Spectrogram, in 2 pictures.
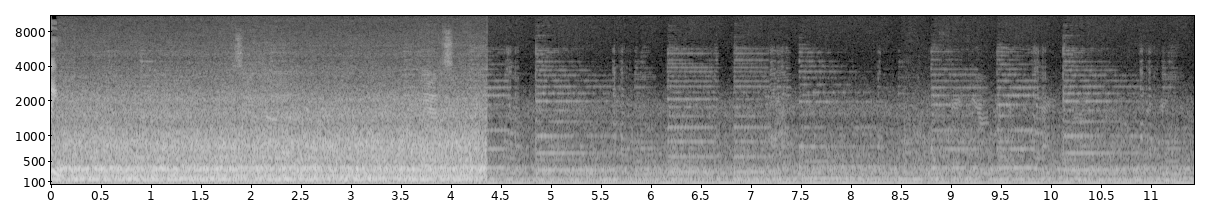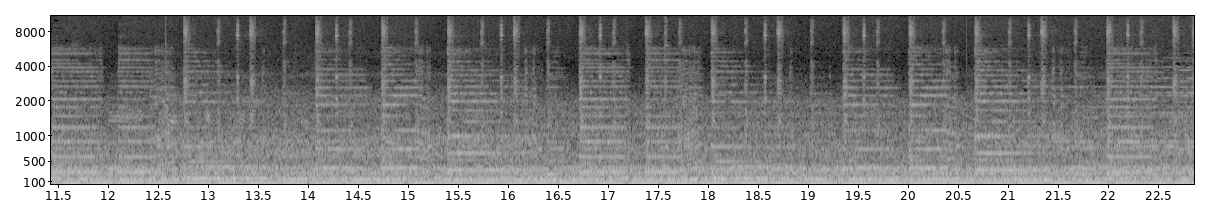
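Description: Steady cabin noise of a Boeing 737 at cruise, a deep rumble of engines and airflow, cutting off abruptly about four seconds in. After that comes background music: repeated plucked notes and light ticking percussion over a low hum.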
